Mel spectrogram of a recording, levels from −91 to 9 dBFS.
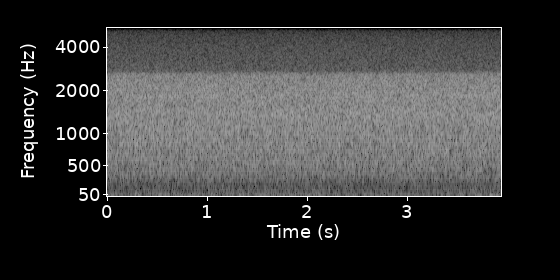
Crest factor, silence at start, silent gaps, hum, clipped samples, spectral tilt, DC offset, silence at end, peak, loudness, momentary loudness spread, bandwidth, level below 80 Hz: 12 dB; 0 s; none; none; under 0.1%; -4 dB/octave; under 0.1%; 0 s; -12 dBFS; -22 LUFS; 0 LU; 5.4 kHz; -52 dBFS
